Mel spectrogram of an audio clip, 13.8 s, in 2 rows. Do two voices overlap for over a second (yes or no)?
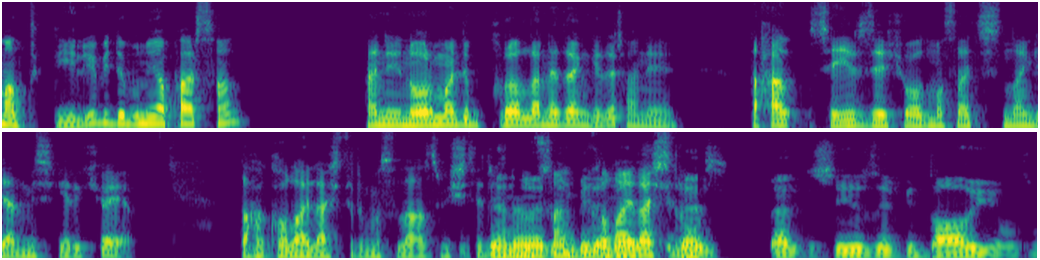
yes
